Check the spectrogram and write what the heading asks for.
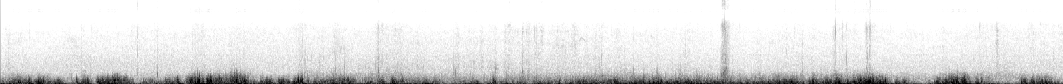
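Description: Gusty wind buffeting the microphone, a loud rumbling rush that rises and falls from moment to moment as a storm moves in.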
